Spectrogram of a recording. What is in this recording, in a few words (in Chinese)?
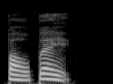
"宝贝", Chinese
